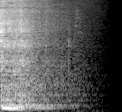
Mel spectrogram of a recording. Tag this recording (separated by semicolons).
bass; snare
